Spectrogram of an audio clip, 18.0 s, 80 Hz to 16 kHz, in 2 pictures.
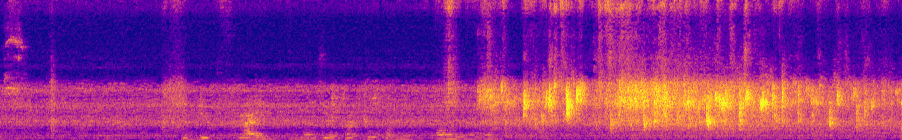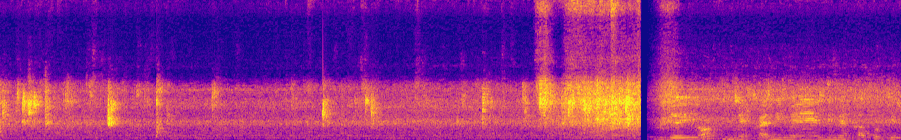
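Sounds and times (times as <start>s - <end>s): potatoes sizzling in hot oil: 4.4s - 18.0s.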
